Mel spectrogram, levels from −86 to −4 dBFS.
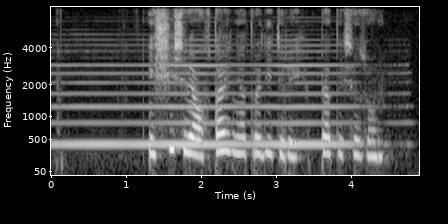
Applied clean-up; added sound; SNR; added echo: none; Bowed string instrument; 5 dB; none.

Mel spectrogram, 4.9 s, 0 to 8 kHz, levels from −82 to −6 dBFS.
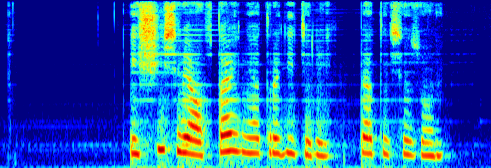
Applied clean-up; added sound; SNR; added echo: neural separator model SepFormer DNS4.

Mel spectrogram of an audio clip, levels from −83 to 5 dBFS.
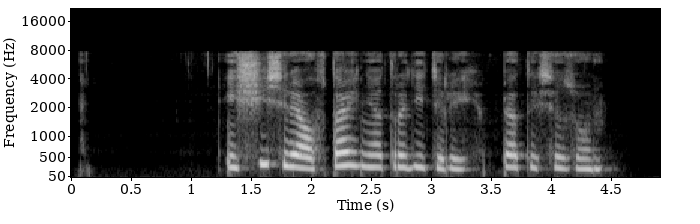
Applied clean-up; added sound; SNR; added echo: neural mask model Resemble Enhance denoiser.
